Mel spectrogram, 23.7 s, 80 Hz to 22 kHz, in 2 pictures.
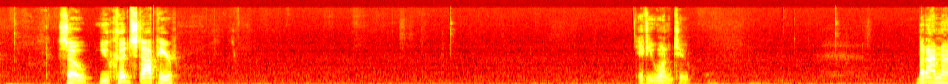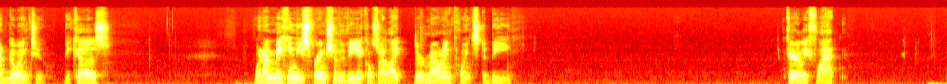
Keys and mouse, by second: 5.6-7.1 middle drag, 7.2 middle click.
